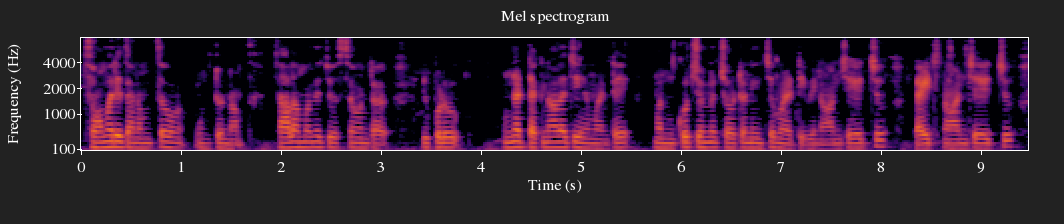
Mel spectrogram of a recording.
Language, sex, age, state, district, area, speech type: Telugu, male, 18-30, Andhra Pradesh, Sri Balaji, rural, spontaneous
